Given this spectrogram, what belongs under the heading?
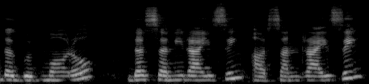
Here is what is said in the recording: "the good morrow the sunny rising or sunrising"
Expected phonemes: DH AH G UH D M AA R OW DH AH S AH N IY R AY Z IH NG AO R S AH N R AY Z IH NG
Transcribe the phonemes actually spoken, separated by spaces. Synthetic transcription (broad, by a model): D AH G UH D M AA R OW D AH S AH N IY R AY Z IH NG AO R S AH N R AY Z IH NG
